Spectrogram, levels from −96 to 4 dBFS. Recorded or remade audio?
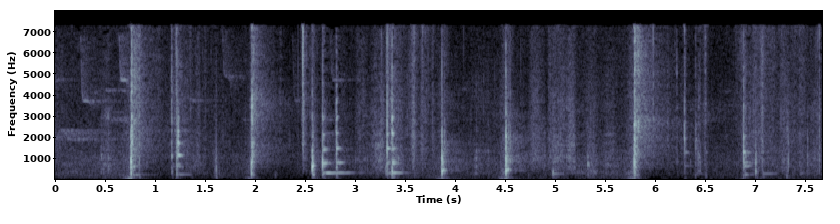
recorded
